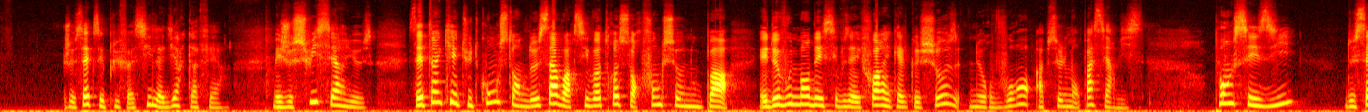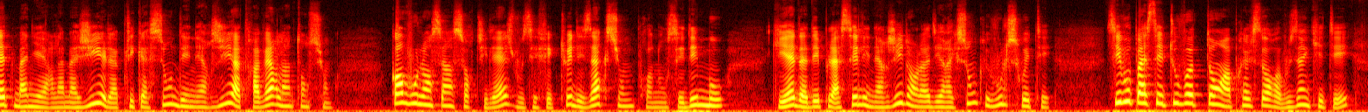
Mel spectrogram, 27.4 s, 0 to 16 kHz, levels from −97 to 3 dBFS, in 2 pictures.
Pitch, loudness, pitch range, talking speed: 210 Hz, -22 LUFS, 175-255 Hz, 195 wpm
